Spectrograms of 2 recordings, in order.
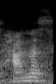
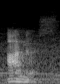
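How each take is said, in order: First: The word begins with an H sound. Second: The word begins without an H sound. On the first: The speaker calls it wrong. "masih suka membunyikan huruf H-nya" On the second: The speaker calls it right. "huruf H tidak dibunyikan, jadi silent"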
